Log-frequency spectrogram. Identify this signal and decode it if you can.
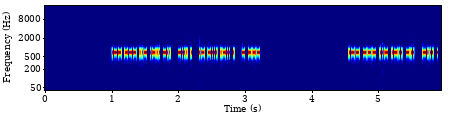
Morse code, heard as a keyed tone, about 64 wpm, 700 Hz. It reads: WOULD BE ABLE TO WOULD BE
